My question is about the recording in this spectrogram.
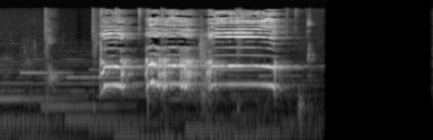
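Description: A rooster crowing once, starting about a second in and lasting under two seconds, over quiet background music; the sound then cuts off abruptly.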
